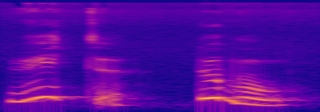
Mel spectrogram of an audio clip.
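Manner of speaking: high, loud urgent command; urgent order. Shown as a demonstration. Teacher demonstrating an urgent order to the class. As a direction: snap Vite, debout like waking someone late. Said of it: "C'est un ordre".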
